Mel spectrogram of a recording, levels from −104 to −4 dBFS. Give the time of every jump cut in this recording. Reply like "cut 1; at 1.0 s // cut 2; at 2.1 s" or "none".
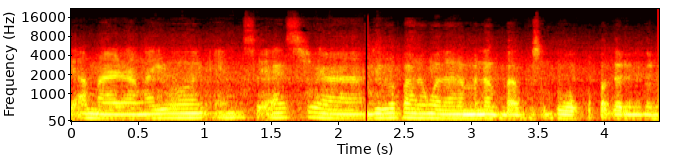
cut 1; at 2.2 s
